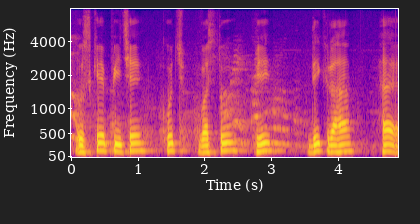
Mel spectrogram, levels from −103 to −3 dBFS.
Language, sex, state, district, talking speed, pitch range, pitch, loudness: Hindi, male, Bihar, Patna, 85 wpm, 140-155 Hz, 150 Hz, -15 LUFS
